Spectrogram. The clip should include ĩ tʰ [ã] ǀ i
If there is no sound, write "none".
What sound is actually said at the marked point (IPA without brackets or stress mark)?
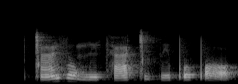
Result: a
